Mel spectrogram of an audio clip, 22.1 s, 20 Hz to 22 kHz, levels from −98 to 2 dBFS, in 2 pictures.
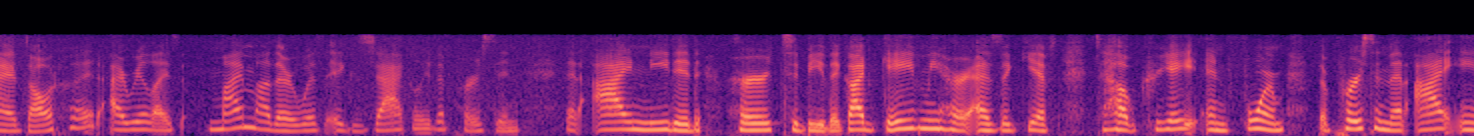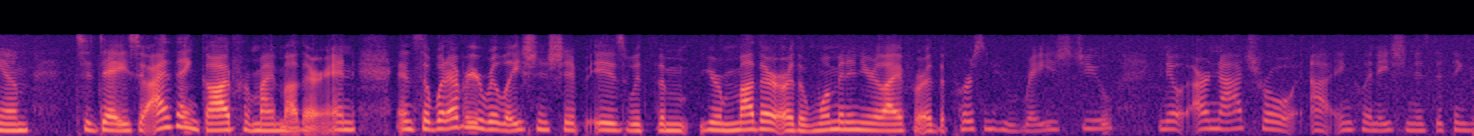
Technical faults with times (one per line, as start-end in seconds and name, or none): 4.50-7.60 automatic gain falling
18.42-22.11 automatic gain rising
